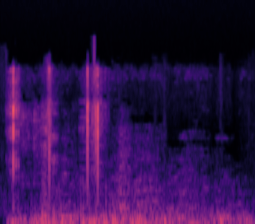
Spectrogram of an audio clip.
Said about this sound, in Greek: Εκρήξεις ακούγονται στη ρωσική πρωτεύουσα μέσα στη νύχτα.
